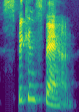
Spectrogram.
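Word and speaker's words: spick and span: think speak and span and span Okay so let's go over the pronunciation first because although we have and here usually when we pronounce this word we say and span speak and span speak and span so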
